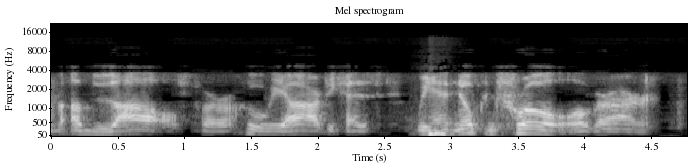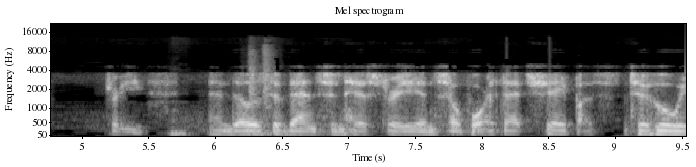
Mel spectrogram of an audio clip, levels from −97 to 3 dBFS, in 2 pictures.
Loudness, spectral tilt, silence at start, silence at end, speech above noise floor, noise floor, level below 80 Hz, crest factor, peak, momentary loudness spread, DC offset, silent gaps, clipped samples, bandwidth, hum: -16 LUFS; -5.5 dB/octave; 0 s; 0 s; 37 dB; -54 dBFS; -54 dBFS; 16 dB; -2 dBFS; 14 LU; under 0.1%; none; under 0.1%; 10.5 kHz; none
